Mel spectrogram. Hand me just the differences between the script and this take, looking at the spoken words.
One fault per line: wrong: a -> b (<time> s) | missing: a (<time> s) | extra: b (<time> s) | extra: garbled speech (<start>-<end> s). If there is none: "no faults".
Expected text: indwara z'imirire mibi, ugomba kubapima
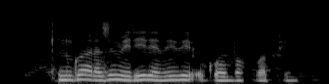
no faults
